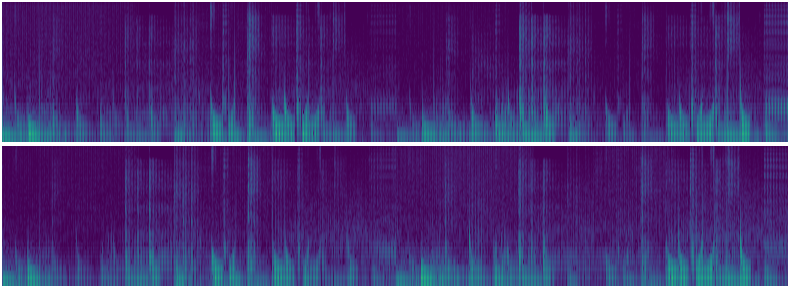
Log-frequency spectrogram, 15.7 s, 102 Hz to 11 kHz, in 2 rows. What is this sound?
Instrument samples > Percussion
This 122bpm Drum Loop is good for composing Industrial/Electronic/Ambient songs or using as soundtrack to a sci-fi/suspense/horror indie game or short film.
Dark, Packs, Weird, Loop, Loopable, Industrial, Alien, Samples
